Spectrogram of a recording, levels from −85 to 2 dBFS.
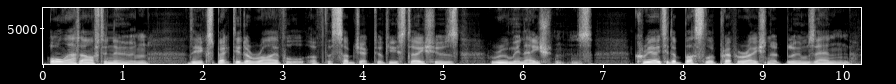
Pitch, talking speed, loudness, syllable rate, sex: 100 Hz, 115 wpm, -17 LUFS, 4.2 syllables/s, male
